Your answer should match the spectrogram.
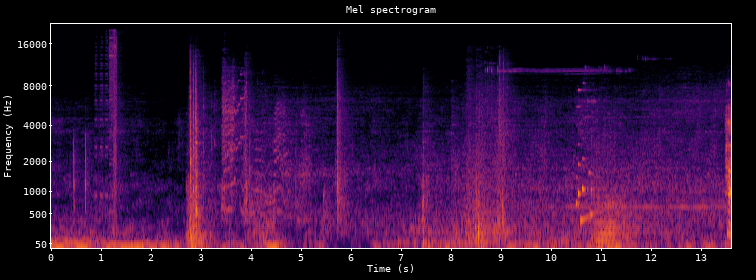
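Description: Door sounds in the horror game The Suicide of Rachel Foster: several sharp thuds and a heavy slam, scattered between quiet stretches and soft creaks, with a faint electronic hum and beeping near the end.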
